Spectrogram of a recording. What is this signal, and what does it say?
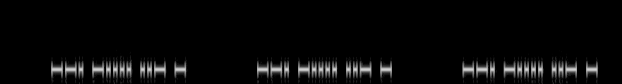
Morse code, heard as a keyed tone, about 36 wpm, 700 Hz. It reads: G6UT G6UT G6UT
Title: DXCC-100 Call Signs - 4 Characters - Repeated 3x - 35wpm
